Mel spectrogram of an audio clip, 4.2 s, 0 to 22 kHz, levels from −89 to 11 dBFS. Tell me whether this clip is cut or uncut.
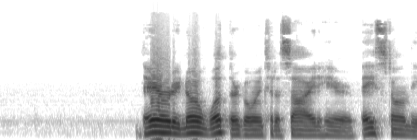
uncut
